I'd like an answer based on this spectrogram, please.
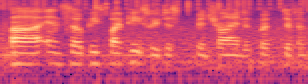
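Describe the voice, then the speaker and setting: A man speaks over noticeable background noise. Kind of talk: interview. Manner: soft-spoken.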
